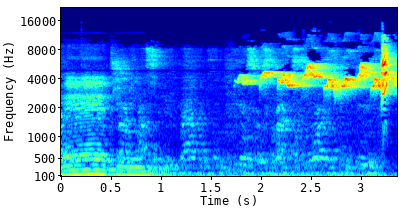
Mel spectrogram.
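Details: Ultramarine grosbeak singing a short phrase of high, quick chirping notes that step upward in pitch during the second half, after a man's voice talking at the start.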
